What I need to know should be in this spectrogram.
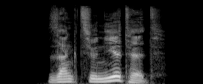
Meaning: inflection of sanktionieren: 1. second-person plural preterite 2. second-person plural subjunctive II
- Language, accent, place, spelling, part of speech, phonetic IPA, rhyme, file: German, Germany, Berlin, sanktioniertet, verb, [zaŋkt͡si̯oˈniːɐ̯tət], -iːɐ̯tət, De-sanktioniertet.ogg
